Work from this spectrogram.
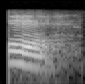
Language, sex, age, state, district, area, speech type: Bodo, female, 60+, Assam, Kokrajhar, rural, conversation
